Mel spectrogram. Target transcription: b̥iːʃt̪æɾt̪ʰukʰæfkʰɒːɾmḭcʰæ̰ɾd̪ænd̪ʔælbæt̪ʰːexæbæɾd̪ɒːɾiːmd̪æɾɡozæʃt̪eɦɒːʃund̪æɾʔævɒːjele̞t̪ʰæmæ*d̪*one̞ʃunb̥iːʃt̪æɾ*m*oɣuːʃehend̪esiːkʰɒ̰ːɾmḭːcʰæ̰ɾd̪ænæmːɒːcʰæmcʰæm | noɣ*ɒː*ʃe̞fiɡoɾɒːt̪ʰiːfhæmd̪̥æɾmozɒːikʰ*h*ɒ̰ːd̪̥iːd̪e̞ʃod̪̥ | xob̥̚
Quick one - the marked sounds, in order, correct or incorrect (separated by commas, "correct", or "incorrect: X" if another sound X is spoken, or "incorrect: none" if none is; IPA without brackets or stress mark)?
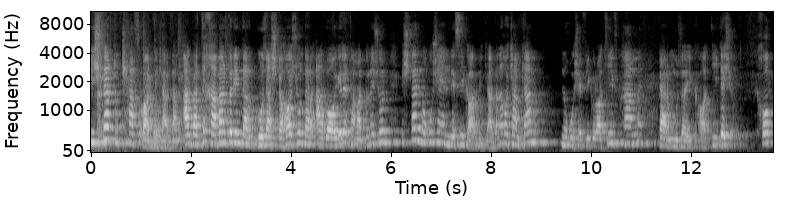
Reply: incorrect: d̪ː, incorrect: n, incorrect: uː, correct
